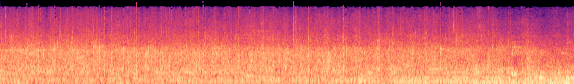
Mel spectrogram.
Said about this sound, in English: So let's give our parents and friends a round of applause.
